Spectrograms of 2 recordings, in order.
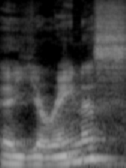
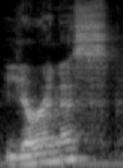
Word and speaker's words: Uranus: the first of which everyone laughs at being Uranus or the cor the correct pronunciation being Uranus but I will still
